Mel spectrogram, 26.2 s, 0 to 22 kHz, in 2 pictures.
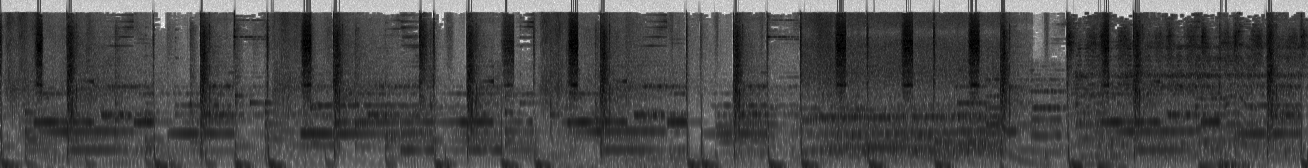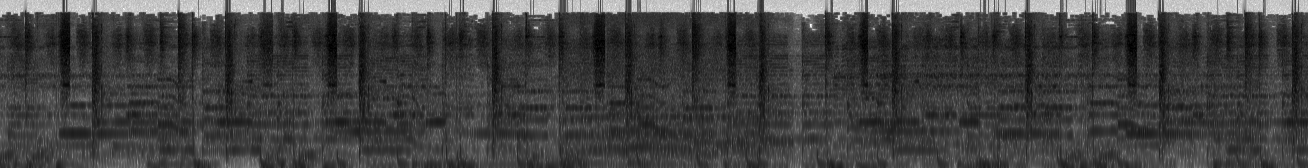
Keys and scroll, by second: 20.0 c.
